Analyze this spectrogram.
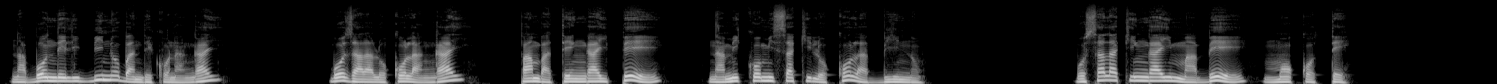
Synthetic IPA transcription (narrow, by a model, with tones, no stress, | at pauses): na˨bo˦nde˦li˦bi˦no˦ba˨nde˨ko˨na˨ŋɡa˦i˦ | bo˦za˨la˨lo˨ko˦la˨ŋɡa˦i˦ | pa˦mba˨tɛ˦ŋɡa˦i˦pe˦ | na˨mi˦ko˦mi˦sa˦ki˦lo˨ko˦la˨bi˦no˦ | bo˨sa˦la˦ki˦ŋɡa˦i˦ma˨be˦mɔ˦kɔ˦tɛ˦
